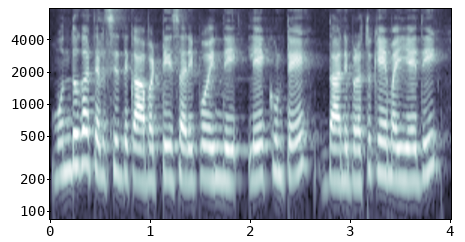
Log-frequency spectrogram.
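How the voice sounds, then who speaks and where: A woman's voice: mid-range voice, fairly even intonation, brisk, muffled recording, close to an everyday voice. A woman reading the lines of a worried, defensive older mother in a storybook. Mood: relieved.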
